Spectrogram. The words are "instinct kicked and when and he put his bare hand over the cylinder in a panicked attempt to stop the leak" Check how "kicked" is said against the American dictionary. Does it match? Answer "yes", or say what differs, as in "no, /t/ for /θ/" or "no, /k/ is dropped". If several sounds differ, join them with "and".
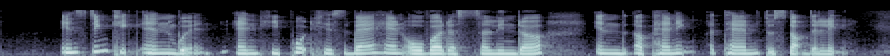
no, /t/ is dropped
